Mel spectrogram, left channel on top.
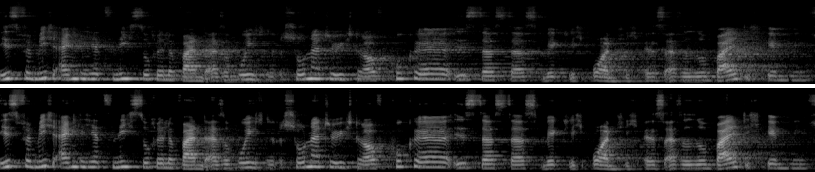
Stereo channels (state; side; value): normal; both; correlation 0.15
